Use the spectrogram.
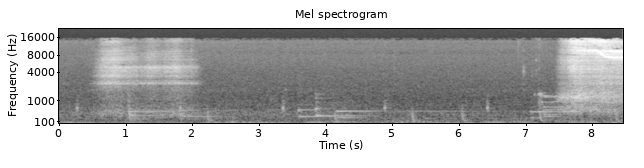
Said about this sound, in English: So, we're gonna breathe in.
